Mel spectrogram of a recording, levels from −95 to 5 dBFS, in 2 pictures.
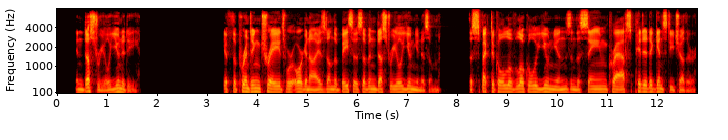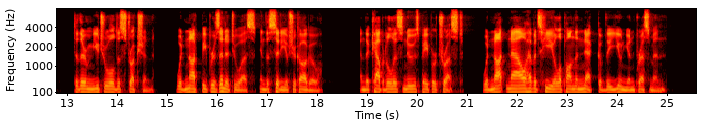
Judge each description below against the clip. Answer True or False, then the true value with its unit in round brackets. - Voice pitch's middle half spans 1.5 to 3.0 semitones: True (2.6 semitones)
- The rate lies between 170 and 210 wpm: False (140 wpm)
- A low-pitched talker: True (105 Hz)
